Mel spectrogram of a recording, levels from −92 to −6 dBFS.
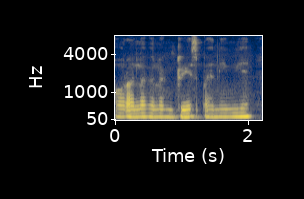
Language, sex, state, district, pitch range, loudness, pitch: Hindi, male, Jharkhand, Deoghar, 130-135 Hz, -20 LUFS, 135 Hz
